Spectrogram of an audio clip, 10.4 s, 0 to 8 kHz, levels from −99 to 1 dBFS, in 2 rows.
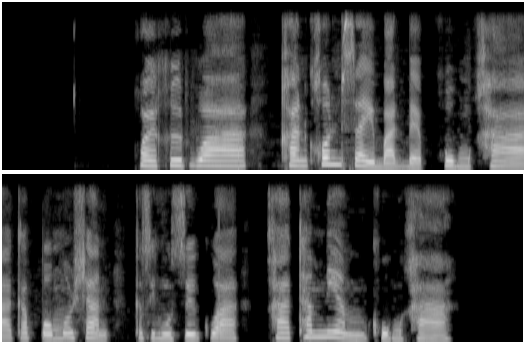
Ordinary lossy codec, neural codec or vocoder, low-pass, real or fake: none; none; 7.2 kHz; real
